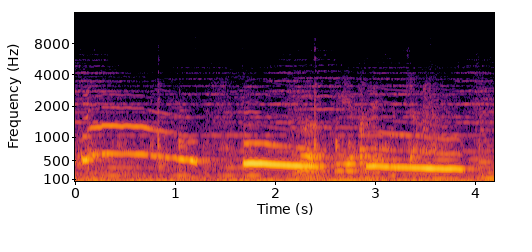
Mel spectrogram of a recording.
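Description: A howling voice: several long, drawn-out notes, each sliding slowly down in pitch, over quiet background music.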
